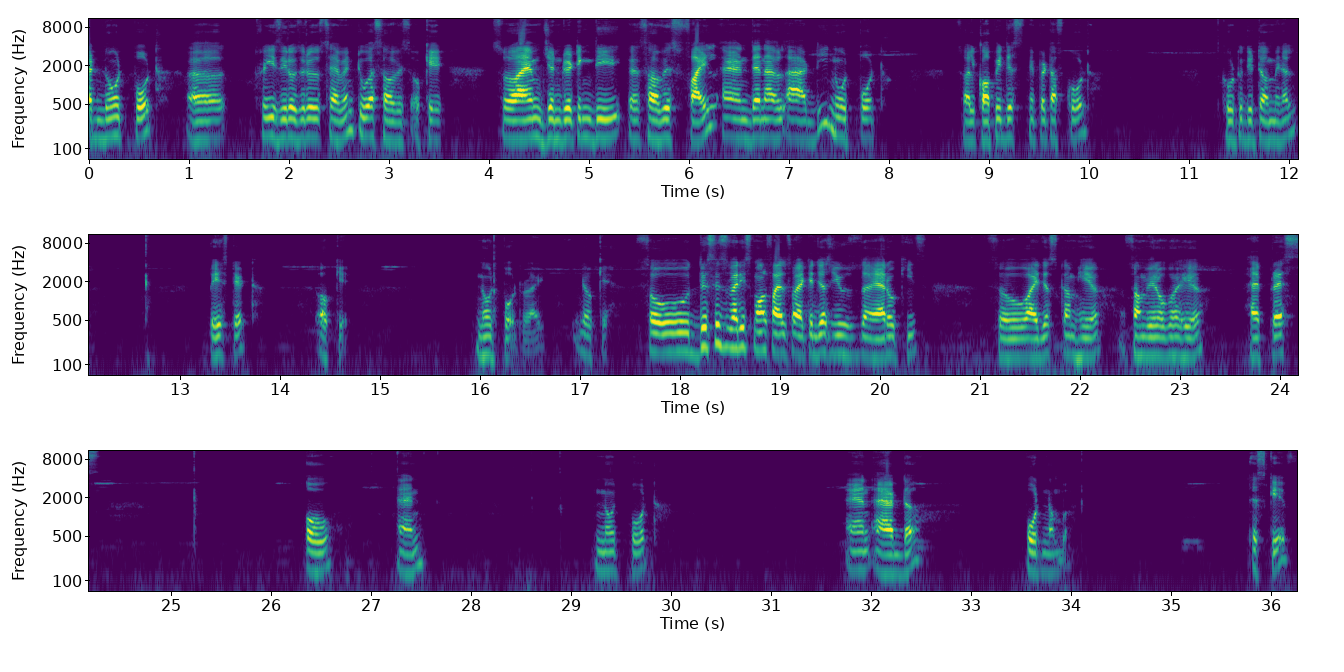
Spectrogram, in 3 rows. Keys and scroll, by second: 10.3 super+Tab, 11.4 Return, 12.8 super+v, 13.6 Up, 16.3 Return, 20.3 Down, 21.3 Down, 25.4 o, 26.9-34.2 typing, 35.6 Escape.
